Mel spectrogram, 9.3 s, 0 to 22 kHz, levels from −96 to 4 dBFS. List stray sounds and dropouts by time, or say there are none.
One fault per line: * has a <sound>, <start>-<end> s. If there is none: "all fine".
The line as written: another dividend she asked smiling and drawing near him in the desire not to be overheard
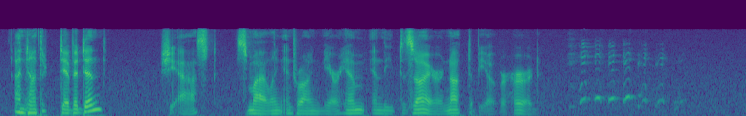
* has a laugh, 7.1-8.6 s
